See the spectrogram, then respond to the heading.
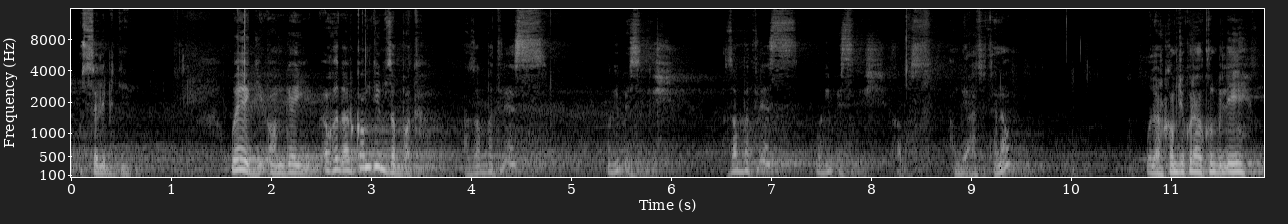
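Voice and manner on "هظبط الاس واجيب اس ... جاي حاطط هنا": talking to himself. Real, not acted. Teacher filling in a table while explaining, talking quietly to himself. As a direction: murmur the steps to yourself, barely voiced.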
